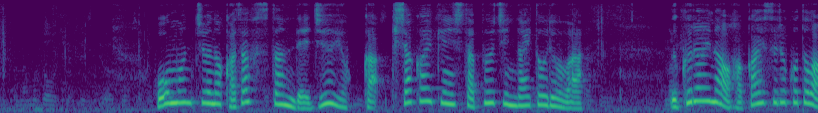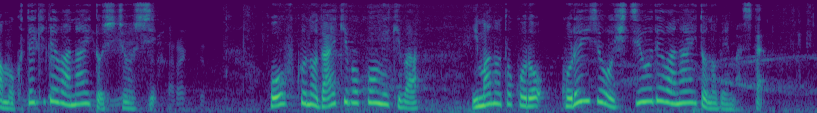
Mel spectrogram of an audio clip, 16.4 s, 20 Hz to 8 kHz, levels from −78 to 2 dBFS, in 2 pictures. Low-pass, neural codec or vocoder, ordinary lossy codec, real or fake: 7.2 kHz; none; AAC, 48 kbps; real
